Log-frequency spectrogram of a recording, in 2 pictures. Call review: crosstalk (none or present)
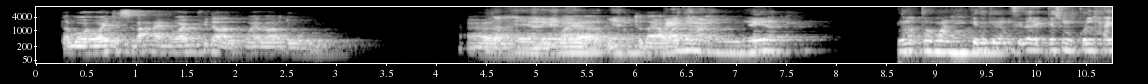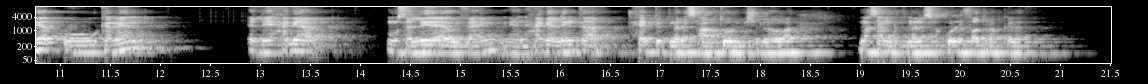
present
